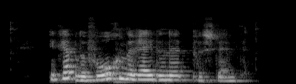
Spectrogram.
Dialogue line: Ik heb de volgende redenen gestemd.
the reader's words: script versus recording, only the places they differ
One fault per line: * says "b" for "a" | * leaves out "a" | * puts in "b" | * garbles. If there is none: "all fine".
all fine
